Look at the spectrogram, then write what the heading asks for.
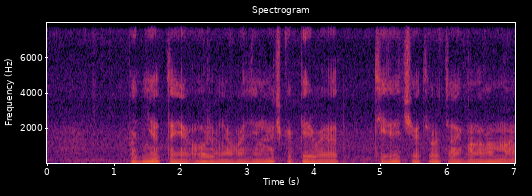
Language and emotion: Russian, neutral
